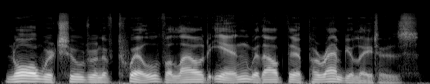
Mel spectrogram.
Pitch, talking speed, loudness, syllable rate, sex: 105 Hz, 140 wpm, -18 LUFS, 4.8 syllables/s, male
